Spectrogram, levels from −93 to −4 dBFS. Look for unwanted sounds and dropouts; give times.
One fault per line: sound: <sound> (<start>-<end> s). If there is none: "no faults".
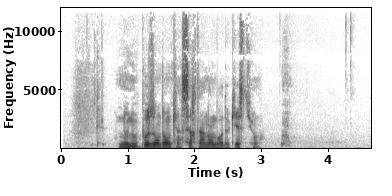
sound: bark (3.3-3.9 s)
